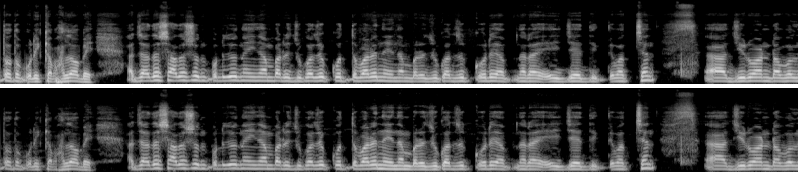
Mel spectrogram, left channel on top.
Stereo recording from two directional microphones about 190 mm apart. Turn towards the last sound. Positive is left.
turn(degrees=0)  # may be behind; listen again after turning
